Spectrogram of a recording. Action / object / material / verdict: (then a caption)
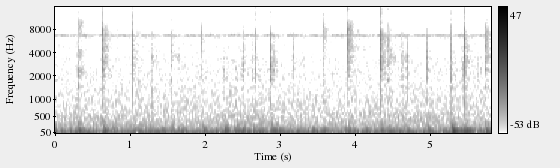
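tap / composite tennis racket frame / composite / none. Long nails tap the hollow composite frame of a rhinestone-decorated tennis racket resting on black cloth. A quick, irregular series of sharp, bright clicks rises over a soft low rumble, each tap dying away almost at once.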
